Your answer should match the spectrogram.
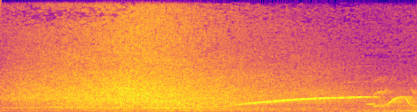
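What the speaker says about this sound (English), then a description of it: "an ambulance and a whole bunch of police cars came screaming up and parked in front of her house" Police car and ambulance sirens wail together in a steady, blaring wash of emergency noise, with a rising siren sweep building in the second half, loud and sustained throughout.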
